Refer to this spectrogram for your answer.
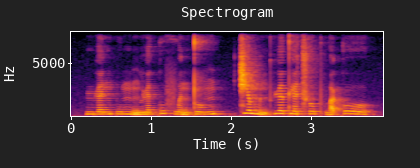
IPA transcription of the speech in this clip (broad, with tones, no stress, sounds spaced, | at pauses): m ɥ ɛ˨˦ n p u˨˦ m ʊ̰˨˩ ŋ l ɥ ɛ˨˦ k u˦ f w ə̰˨˩ n t̪ ʊ˨˦ ŋ | t͡ɕ j ɛ˥˨ m ə̰˨˩ n pʰ ɥ ɛ˦ t̪ j ɛ˥˨ t͡sʰ ɤ˥˨ pʰ w ä̰˨˩ k o˥˨ ʊ̯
